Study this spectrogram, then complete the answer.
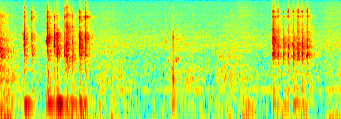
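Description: Code typed on a computer keyboard: a quick burst of close, light key clicks, a pause with a single tap, then another short flurry of keystrokes in a quiet room.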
